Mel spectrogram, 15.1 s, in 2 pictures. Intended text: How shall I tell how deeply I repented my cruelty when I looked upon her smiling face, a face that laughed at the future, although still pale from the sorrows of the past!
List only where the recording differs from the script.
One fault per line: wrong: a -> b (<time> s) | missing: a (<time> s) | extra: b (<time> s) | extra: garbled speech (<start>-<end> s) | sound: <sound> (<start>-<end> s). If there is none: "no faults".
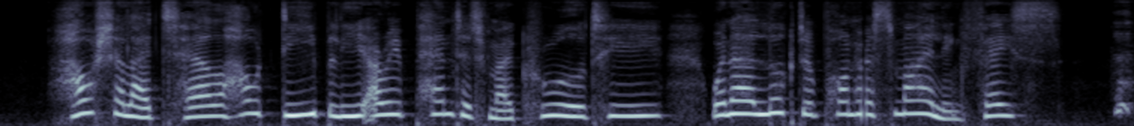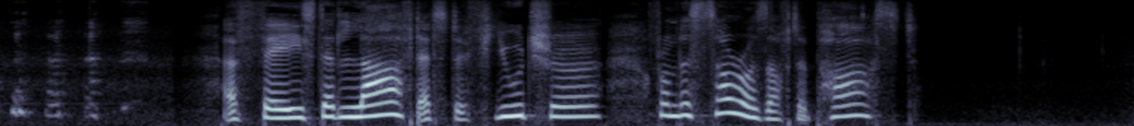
sound: dropout (5.7-5.8 s)
sound: laugh (7.4-8.6 s)
missing: although still pale (11.6 s)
